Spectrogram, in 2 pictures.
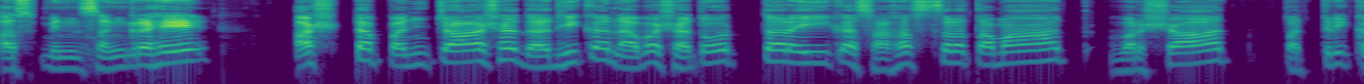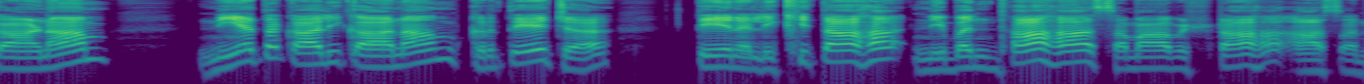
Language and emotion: Sanskrit, neutral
